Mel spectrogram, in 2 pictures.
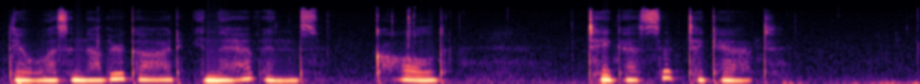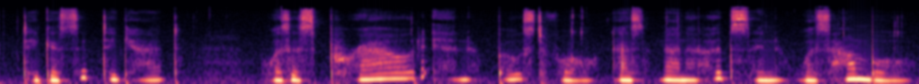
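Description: A woman hosting her own channel, reading a short story aloud in a soft, steady whisper. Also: medium pitch, takes it slowly, slight background noise, rough recording.

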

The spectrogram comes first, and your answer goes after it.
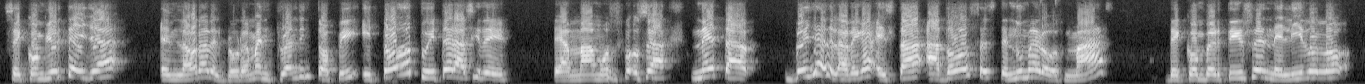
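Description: A man with a Mexican Spanish accent co-hosts a casual entertainment show, gossiping dramatically about a TV singing competition. His high-pitched voice is expressive and measured in pace, and the recording has its highs cut off.

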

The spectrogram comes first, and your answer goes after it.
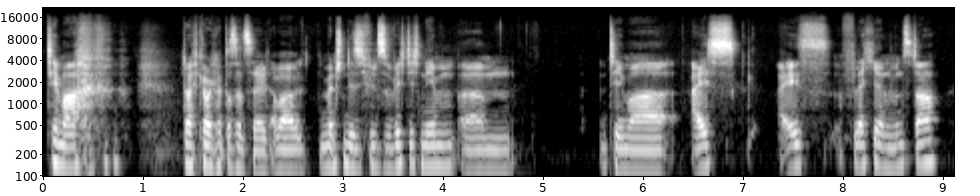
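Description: A young man, co-hosting a casual podcast and telling a story in a lively, slangy way. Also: medium pitch, a little slow. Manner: animated, slangy storytelling, acts out quotes loudly. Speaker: podcast co-host.

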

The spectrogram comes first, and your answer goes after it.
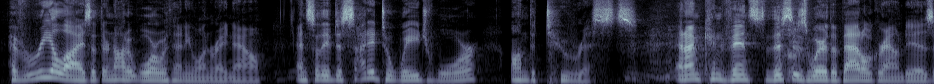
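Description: A man hosting a podcast, telling a travel story to a live audience in an animated way, getting loud when he quotes himself. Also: fairly high pitch. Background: audience laughter.

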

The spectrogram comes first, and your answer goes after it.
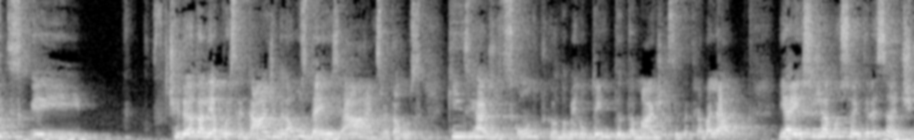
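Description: A high-pitched young Brazilian woman talks quickly on her solo podcast, tripping over words now and then and laughing at her own slips in a self-deprecating way. Her room has a noticeable echo.

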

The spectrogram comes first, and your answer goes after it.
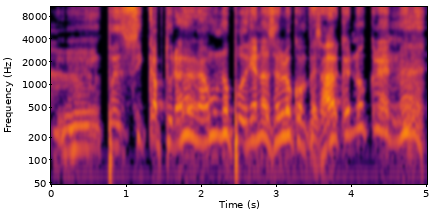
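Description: A man's voice: high-pitched, expressive, measured pace, gravelly, fairly bright tone, breathy edge, full character voice. A man voicing a polite, inquisitive foreign agent in a radio serial, with a questioning manner. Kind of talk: radio drama acting.

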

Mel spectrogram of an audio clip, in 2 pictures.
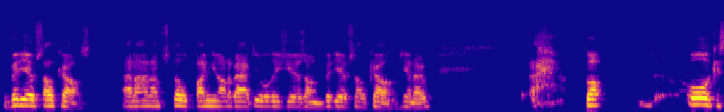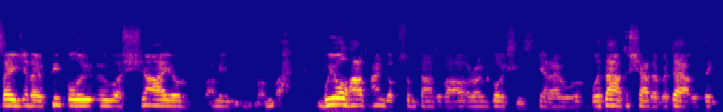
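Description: A man's voice: fairly high pitch, fairly even intonation, a little fast, rough recording. A man with a Stoke-on-Trent accent chatting casually on a podcast, emphatic and repeating his points with plenty of "you know".

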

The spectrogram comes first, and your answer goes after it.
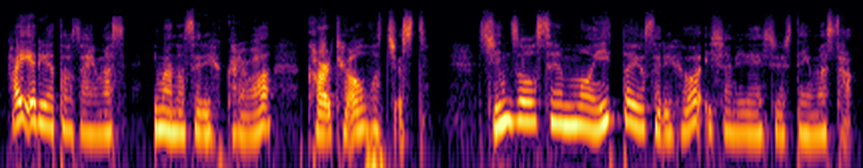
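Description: A woman teaching English with clear, patient explanations and slow, careful example phrases; Japanese is her first language. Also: medium pitch, no room sound. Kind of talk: language lesson narration.

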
